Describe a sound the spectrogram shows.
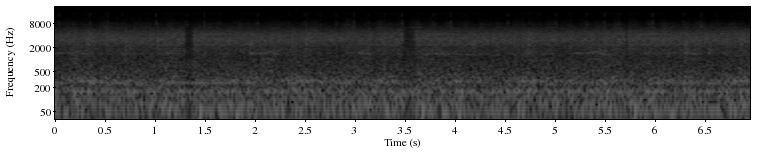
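Train wheels rumble steadily over the rails.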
